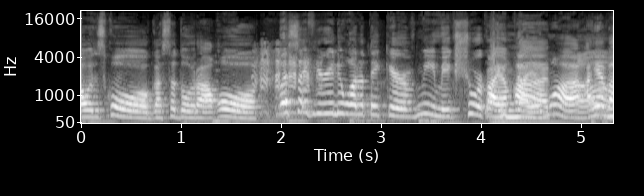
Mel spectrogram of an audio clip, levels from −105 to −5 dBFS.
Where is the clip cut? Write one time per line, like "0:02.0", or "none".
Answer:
0:02.0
